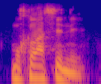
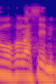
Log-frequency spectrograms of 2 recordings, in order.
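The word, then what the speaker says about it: مُخْلَصِين: Jika kita adalah hamba yang tulus, ya, dengan fathah pada lam; illa ibadallahil mukhlasin, namun ada pula yang membacanya mukhlisin, dengan kasrah.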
